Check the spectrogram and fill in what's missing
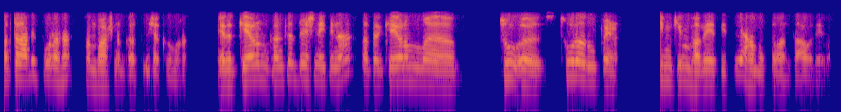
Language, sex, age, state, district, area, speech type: Sanskrit, male, 45-60, Karnataka, Bangalore Urban, urban, conversation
